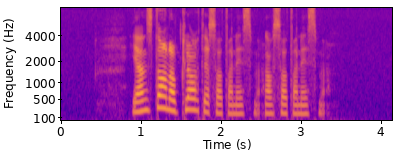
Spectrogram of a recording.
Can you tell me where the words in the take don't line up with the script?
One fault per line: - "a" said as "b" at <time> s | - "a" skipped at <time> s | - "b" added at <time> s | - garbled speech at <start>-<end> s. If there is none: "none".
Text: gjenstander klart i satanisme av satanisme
none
